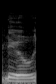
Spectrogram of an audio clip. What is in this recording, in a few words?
"liu1", Chinese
